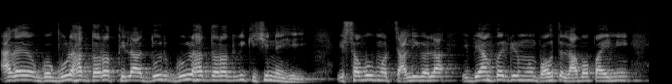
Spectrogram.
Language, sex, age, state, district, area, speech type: Odia, male, 45-60, Odisha, Kalahandi, rural, spontaneous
